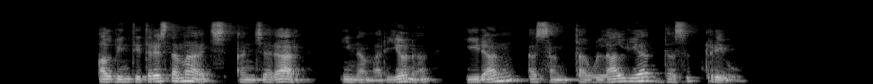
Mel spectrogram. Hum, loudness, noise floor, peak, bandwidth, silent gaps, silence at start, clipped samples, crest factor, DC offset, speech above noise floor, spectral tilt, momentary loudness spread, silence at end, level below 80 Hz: none; -24 LUFS; under -90 dBFS; -6 dBFS; 7.8 kHz; 3.18-3.40 s, 4.47-4.64 s; 1 s; under 0.1%; 18 dB; under 0.1%; over 67 dB; -6 dB/octave; 10 LU; 1.3 s; -62 dBFS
